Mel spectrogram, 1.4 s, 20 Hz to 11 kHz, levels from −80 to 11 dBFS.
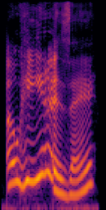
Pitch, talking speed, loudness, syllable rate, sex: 300 Hz, 170 wpm, -14 LUFS, 5.2 syllables/s, female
